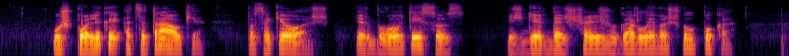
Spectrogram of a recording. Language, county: Lithuanian, Klaipėda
